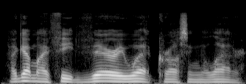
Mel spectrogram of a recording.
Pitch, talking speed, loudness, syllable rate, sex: 120 Hz, 220 wpm, -15 LUFS, 5.3 syllables/s, male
